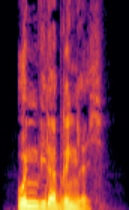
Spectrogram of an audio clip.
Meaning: irretrievable, unrecoverable
- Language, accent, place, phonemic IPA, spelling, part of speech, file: German, Germany, Berlin, /ʊnviːdɐˈbʁɪŋlɪç/, unwiederbringlich, adjective, De-unwiederbringlich.ogg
